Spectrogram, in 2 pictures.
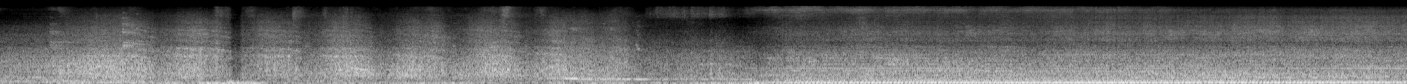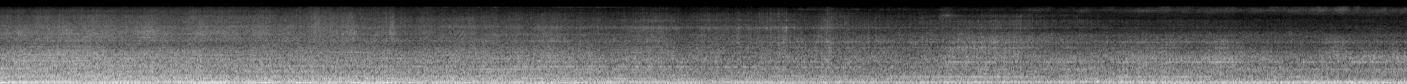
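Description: A passenger train rolls past, its wheels clattering in an even rhythm. About seven seconds in, a BNSF double-stack freight takes over, its lead diesel locomotives running with a strong, steady low drone. The drone eases as the container well cars roll by.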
